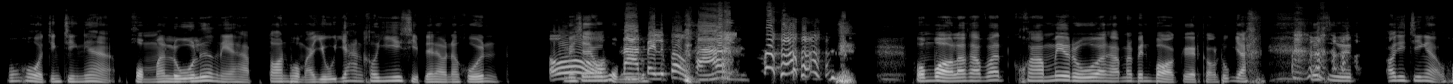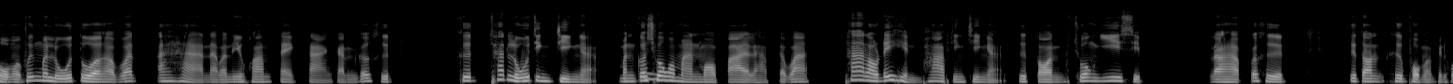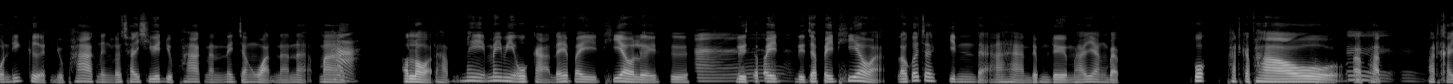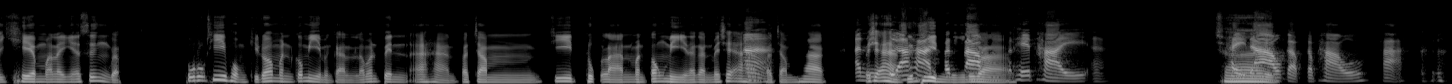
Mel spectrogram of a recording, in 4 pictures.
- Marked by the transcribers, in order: chuckle; laugh; laughing while speaking: "อย่าง"; laugh; chuckle
- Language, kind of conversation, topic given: Thai, podcast, อาหารที่คุณเรียนรู้จากคนในบ้านมีเมนูไหนเด่นๆ บ้าง?
- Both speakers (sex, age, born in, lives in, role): female, 40-44, Thailand, Thailand, host; male, 20-24, Thailand, Thailand, guest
